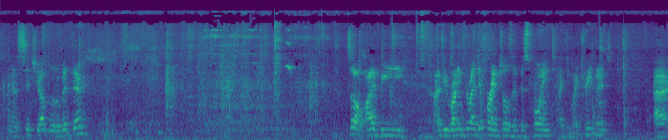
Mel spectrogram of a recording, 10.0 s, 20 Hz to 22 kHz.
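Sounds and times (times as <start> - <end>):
stretcher frame rustles: 2.4 - 7.4.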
